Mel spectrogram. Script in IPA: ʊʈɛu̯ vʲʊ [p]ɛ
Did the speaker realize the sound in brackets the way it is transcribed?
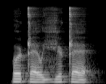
no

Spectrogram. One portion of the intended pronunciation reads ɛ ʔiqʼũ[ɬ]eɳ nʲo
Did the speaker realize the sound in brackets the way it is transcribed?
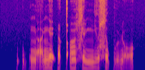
yes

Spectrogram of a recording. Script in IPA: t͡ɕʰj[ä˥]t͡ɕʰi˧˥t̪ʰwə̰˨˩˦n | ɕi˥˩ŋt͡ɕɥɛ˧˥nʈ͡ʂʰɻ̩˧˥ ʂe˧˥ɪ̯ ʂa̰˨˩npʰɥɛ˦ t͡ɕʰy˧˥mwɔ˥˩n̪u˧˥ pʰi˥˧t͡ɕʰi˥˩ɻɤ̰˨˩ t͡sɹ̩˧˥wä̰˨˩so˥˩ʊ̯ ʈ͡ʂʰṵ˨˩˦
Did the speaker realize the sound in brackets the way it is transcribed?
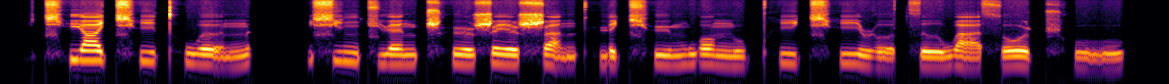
yes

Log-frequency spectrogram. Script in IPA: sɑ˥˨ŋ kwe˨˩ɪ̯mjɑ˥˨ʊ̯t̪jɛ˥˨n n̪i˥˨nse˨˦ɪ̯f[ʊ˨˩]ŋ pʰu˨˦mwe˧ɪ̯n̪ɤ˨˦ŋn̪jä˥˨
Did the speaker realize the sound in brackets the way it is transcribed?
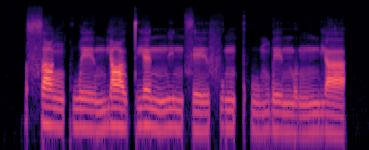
no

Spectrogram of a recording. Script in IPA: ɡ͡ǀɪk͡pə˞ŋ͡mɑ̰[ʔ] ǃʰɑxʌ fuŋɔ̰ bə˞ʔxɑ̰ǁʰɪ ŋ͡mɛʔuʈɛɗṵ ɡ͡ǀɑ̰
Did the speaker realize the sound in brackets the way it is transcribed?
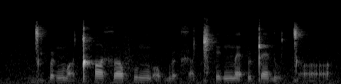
no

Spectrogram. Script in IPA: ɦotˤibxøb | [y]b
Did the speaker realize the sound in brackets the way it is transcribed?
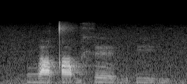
yes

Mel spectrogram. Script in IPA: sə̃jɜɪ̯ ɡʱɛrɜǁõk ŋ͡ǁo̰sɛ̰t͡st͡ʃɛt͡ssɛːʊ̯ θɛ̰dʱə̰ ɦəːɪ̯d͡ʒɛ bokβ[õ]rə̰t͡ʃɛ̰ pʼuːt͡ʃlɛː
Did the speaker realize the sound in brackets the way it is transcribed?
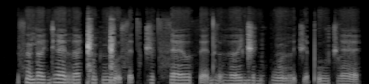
yes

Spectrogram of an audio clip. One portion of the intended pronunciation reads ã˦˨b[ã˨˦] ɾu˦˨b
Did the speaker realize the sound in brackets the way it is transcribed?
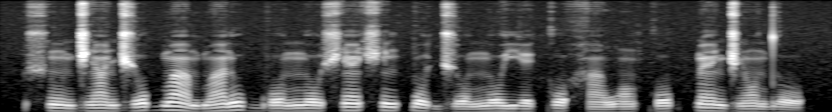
yes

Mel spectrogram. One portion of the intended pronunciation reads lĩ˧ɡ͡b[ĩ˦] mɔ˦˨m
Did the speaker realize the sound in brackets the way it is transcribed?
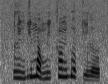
no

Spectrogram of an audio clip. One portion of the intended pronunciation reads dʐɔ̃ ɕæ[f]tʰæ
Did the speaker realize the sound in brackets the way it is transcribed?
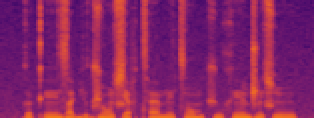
yes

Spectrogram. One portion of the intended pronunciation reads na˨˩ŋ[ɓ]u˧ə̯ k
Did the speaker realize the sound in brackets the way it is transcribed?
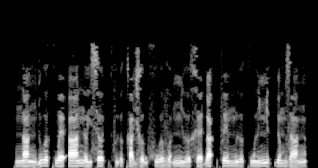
no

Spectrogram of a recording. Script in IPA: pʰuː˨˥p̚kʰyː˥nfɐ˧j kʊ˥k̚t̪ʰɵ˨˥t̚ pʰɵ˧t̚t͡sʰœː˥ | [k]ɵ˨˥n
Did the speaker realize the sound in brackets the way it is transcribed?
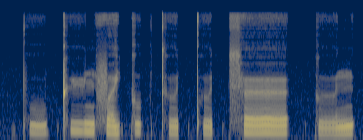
yes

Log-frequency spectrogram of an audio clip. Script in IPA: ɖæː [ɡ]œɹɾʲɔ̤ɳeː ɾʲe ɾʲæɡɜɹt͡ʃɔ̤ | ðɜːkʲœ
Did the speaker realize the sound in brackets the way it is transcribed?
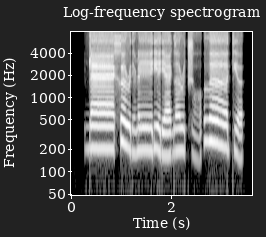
no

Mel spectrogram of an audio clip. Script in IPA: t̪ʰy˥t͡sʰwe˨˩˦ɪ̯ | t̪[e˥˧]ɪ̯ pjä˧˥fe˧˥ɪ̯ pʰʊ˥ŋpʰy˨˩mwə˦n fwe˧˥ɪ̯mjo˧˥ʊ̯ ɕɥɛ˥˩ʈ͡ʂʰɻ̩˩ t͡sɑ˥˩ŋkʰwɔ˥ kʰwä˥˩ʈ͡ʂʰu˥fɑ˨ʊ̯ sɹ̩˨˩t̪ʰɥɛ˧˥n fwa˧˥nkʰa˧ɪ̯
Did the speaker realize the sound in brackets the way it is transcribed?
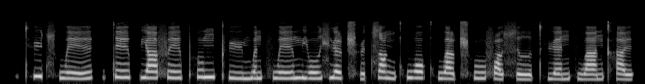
no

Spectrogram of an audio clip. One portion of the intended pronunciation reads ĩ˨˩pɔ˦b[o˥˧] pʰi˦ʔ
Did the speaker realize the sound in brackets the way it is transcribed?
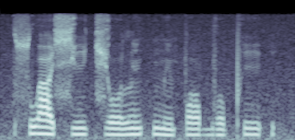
no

